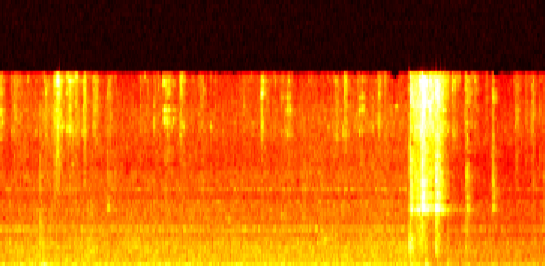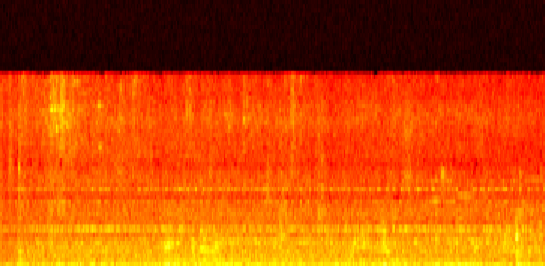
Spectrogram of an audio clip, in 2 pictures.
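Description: Steady rumble of a Hong Kong double-decker tram running, heard from its upper deck, with a brief sharp hiss about four seconds in.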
